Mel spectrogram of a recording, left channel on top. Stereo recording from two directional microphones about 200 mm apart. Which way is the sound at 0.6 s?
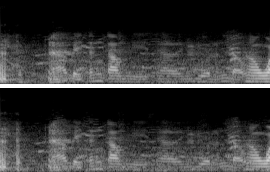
55° right (ahead or behind).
